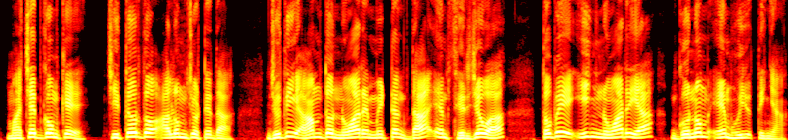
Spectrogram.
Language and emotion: Santali, angry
